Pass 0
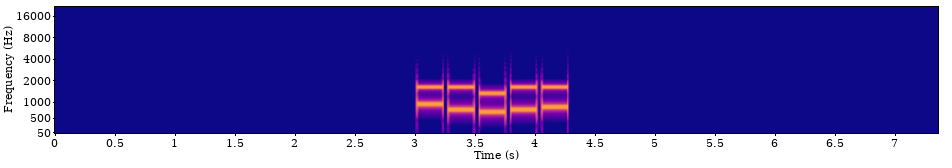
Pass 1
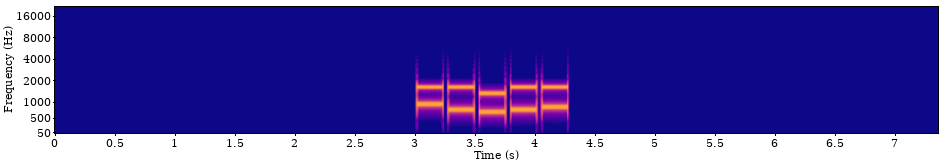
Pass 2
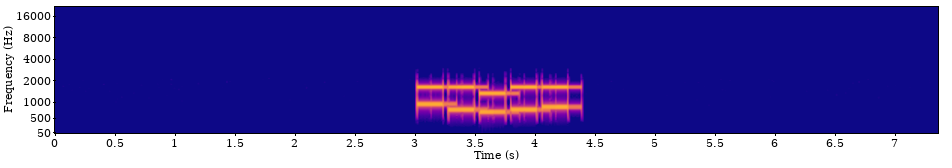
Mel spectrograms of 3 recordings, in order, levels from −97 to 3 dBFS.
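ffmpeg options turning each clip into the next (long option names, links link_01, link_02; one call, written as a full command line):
ffmpeg -i in.wav -af "highpass=frequency=470:poles=1,volume=3dB" out.wav
ffmpeg -i in.wav -af "asuperpass=centerf=1000:order=12:qfactor=0.56,aecho=1:1:114:0.2,crystalizer=i=3:c=0" out.wav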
